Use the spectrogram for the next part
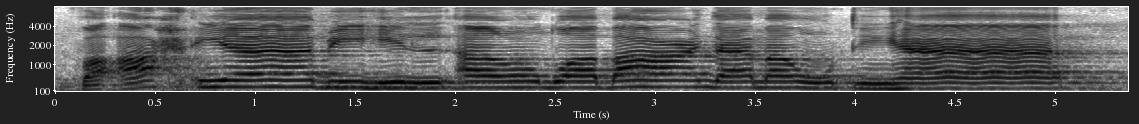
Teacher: ضاد حروف مستعلیہ میں سے ہے، اس کو پر یعنی موٹا پڑھیں گے۔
